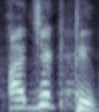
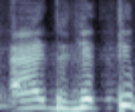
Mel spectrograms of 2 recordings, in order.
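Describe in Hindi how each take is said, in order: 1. 'd' की आवाज़ silent है। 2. 'd' की आवाज़ साफ़ बोली जाती है। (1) "डी नहीं पढ़ना है" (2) "एडजेक्टिव मत पढ़ना"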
